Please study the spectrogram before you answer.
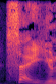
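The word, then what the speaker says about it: Ceiu: Usually it's spelled C-E-I-U, I believe, pronounced say-you.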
